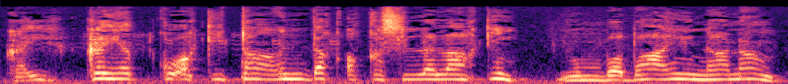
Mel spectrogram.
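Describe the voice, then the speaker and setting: A woman's voice: a little high, steady tone, normal speed, a little hiss or hum, lightly acted. A woman playing a defiant tomboy daughter pleading with her mother in a Filipino radio drama.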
